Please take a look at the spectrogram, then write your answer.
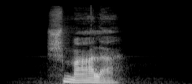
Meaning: inflection of schmal: 1. strong/mixed nominative masculine singular 2. strong genitive/dative feminine singular 3. strong genitive plural
- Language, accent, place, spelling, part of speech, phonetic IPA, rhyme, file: German, Germany, Berlin, schmaler, adjective, [ˈʃmaːlɐ], -aːlɐ, De-schmaler.ogg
